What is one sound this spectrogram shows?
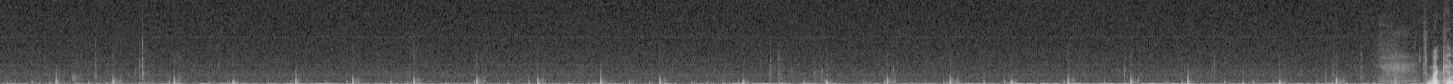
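A pickaxe chips at stone with quick, regular knocks.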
